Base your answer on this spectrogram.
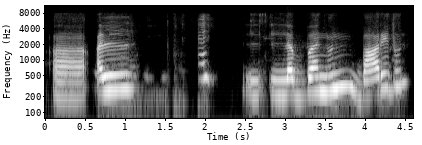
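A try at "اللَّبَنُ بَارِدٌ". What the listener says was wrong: Al labanun. Alif lam aa gaya to hum padhenge al labanu baridun. Al labanu. Al labanu.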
